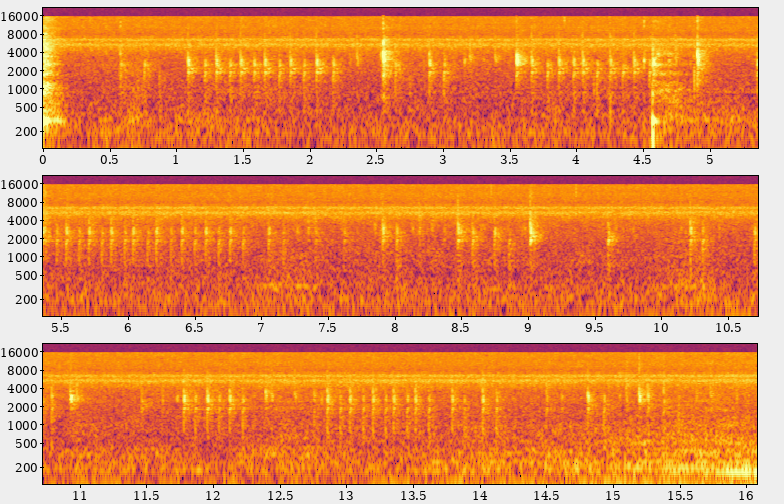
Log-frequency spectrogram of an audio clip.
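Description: Near silence: room tone with faint, irregular clicks of Fire TV Stick remote buttons being pressed to type on an on-screen keyboard.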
